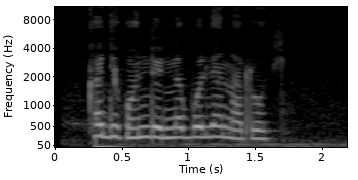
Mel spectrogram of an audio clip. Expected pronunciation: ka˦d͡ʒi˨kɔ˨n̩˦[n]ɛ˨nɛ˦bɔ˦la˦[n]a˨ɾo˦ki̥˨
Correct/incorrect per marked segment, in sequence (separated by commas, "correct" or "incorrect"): incorrect, correct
